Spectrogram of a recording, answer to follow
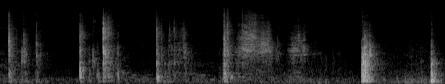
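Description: Tarot cards being gathered up and shuffled on a wooden tabletop: a string of sharp card clacks and taps, a brief swishing shuffle midway, and the loudest knock a little before the end as the deck is squared.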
